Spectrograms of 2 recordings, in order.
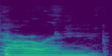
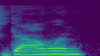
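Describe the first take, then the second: First: The first syllable has an r sound. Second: The first syllable has no r sound. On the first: The speaker calls it wrong. "where's the R from?" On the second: The speaker calls it right. "learn how to pronounce it"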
